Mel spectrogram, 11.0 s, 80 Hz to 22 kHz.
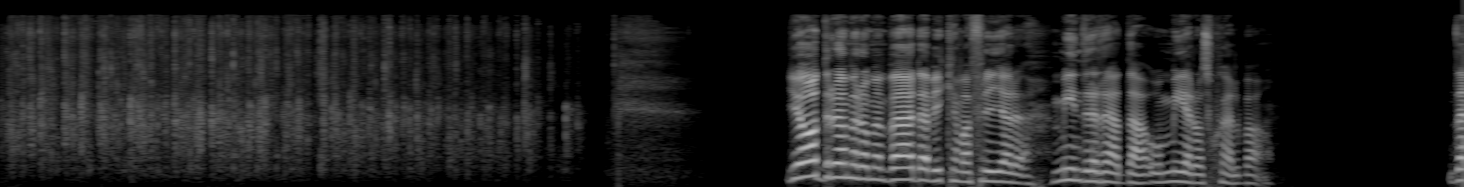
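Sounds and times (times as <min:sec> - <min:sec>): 
audience applause: 0:00.0 - 0:04.4
speech: 0:05.9 - 0:09.6.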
